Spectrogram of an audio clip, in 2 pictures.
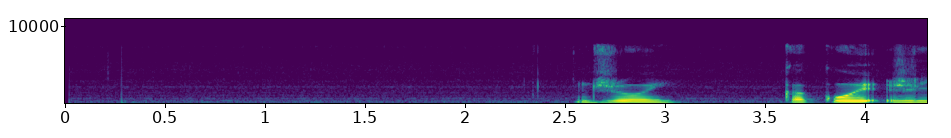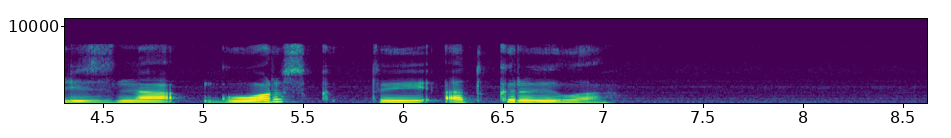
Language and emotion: Russian, neutral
